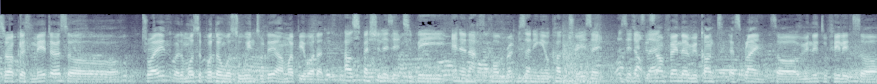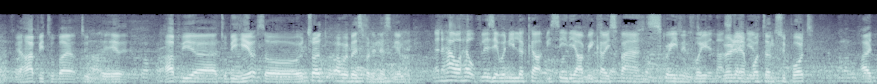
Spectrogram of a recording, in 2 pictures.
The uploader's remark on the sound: In Cairo. Try their football skills in the Fan Zone outside Cairo's 30th June Stadium.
